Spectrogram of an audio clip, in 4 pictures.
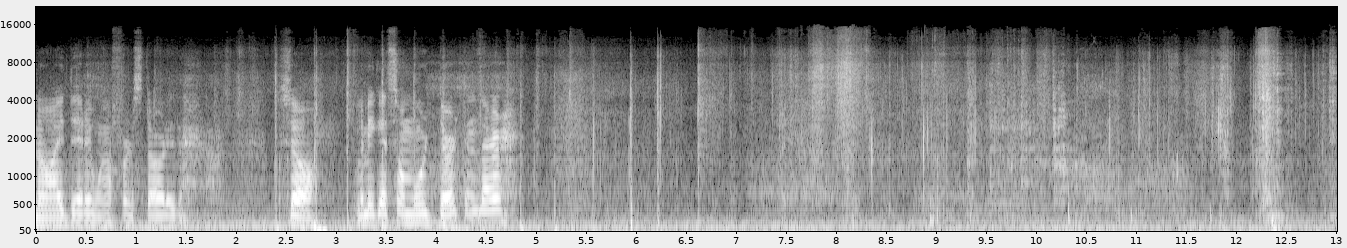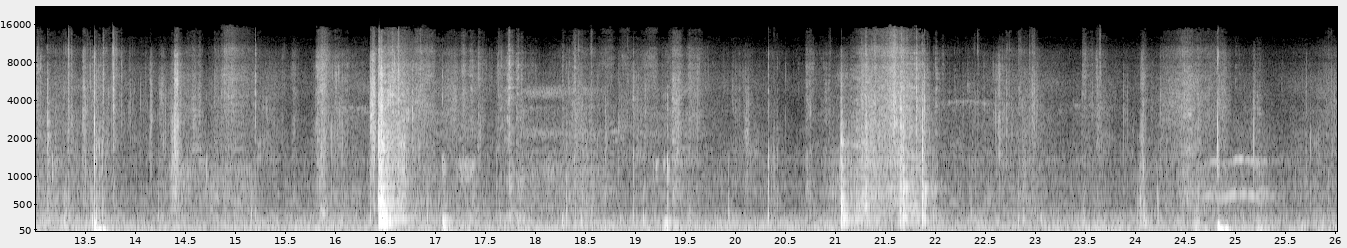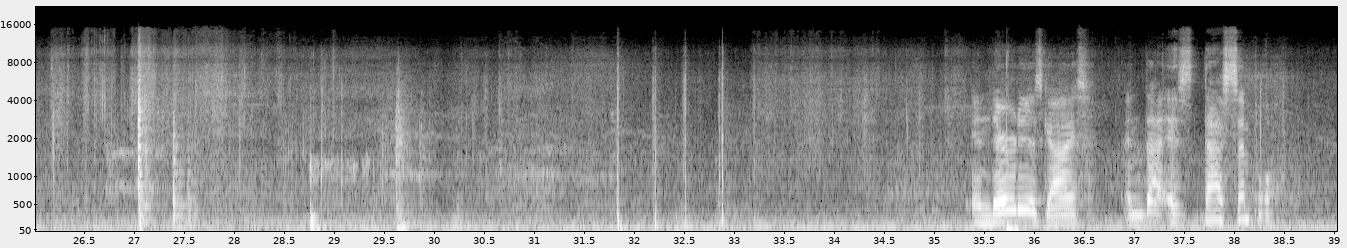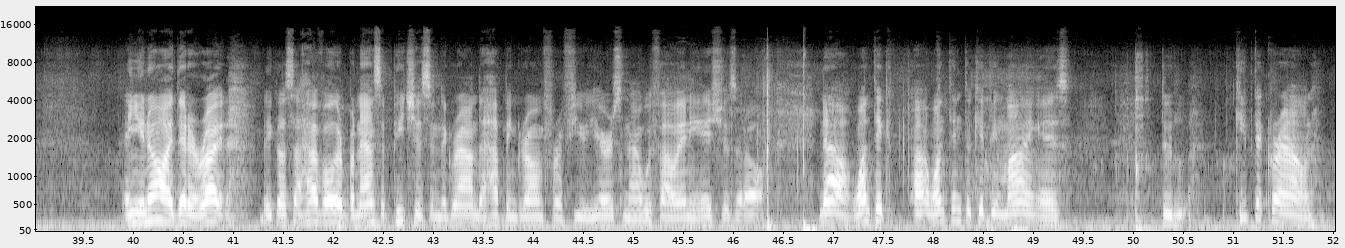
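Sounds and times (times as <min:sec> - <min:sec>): footsteps: 0:01.7 - 0:35.9
hands pressing dirt: 0:02.0 - 0:20.6
shovel scraping and knocking: 0:21.0 - 0:22.1.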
